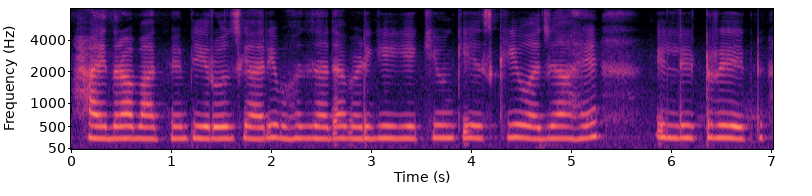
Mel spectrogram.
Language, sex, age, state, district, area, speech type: Urdu, female, 18-30, Telangana, Hyderabad, urban, spontaneous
